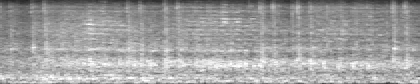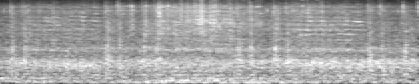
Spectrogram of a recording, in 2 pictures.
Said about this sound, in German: Der D-Zug! Der D-Zug!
